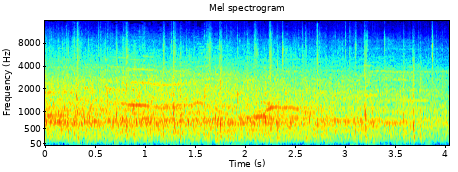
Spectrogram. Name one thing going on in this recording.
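Horse hooves clop on the ground.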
